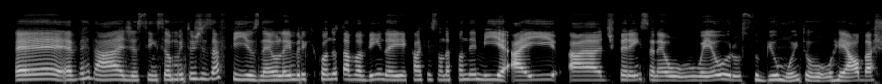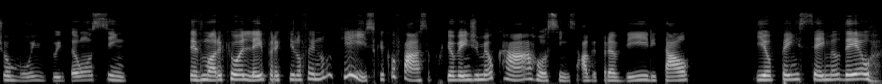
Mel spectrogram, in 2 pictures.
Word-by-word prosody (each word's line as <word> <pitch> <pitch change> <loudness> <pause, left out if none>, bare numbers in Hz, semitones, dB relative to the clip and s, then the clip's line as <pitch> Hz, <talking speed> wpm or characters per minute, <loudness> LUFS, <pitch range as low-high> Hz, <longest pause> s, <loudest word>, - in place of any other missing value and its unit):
É, 225 -1 +5
é - - +4
verdade, 220 -4 0
assim, 205 +2 -4
são 220 0 -1
muitos 240 +3 -2
desafios, 245 -5 -1
né, 195 0 +1
eu 200 - +2
lembro 215 +3 +2
que - - -30
quando 235 -1 -1
eu 250 - +1
estava 225 -3 0
vindo, 215 +3 -2
aí 205 0 +3
aquela 215 +1 -3
questão 215 -1 -9
da 210 - -2
pandemia, 220 -1 +1
aí 215 +3 +3
a 200 0 +3
diferença, 205 +2 -2
né, 195 0 0
o 190 -1 -1
o 190 - -1
euro 210 +1 +2
subiu 210 +1 -2
muito, 200 +2 -2
o 175 0 -2
real 185 0 +2
baixou 195 +1 -2
muito, 180 0 -11
então, 175 +2 -3
assim, 205 -2 -7 0.6
teve 205 -1 0
uma 210 - +3
hora 200 +2 +3
que 220 - -2
eu - - +7
olhei 205 -3 +4
para 215 - -4
aquilo, 215 +2 -4
eu - - -5
falei: 245 0 -2
"Não. 395 +10 -6
Que 360 - -2
isso? 375 - -1
Que 230 - -6
que - - -14
eu 365 - -3
faço?" 185 - +1
Porque 205 - -4
eu - - +2
vendi 210 +2 +3
meu 225 +4 0
carro, 225 -4 +1
assim, 175 -1 -5
sabe, 170 0 -6
pra 180 -1 -2
vir 180 +5 -3
e 185 - -6
tal, 190 +2 +1 0.7
e 210 - +1
eu 210 -1 +5
pensei: 220 0 -1
"Meu 220 +1 -1
Deus, 235 +2 +5
210 Hz, 230 wpm, -24 LUFS, 195-225 Hz, 0.7 s, eu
